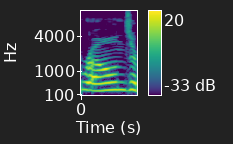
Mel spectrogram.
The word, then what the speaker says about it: macaron: I think it's pronounced macaroon. It's macaron. Because macaroons are the coconut things. – Oh. – Macarons are like the French ones.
